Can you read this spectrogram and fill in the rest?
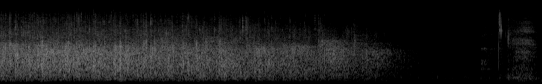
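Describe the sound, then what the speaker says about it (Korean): Applause from a church congregation at a Sunday worship service, a dense sustained clapping that fades out partway through, followed by near silence and a few faint knocks. "믿는 사람만 박수 쳐보세요."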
